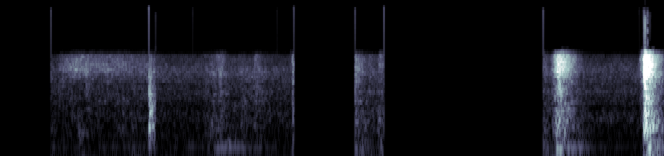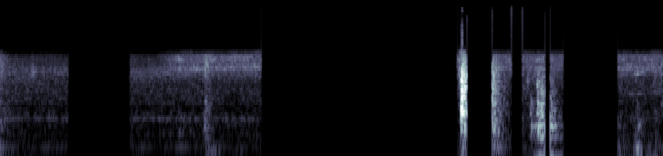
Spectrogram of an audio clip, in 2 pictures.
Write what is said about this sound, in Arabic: أستاذنكم لحظة بس اقفل البلكونة عشان تسمع صوت الشارع.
